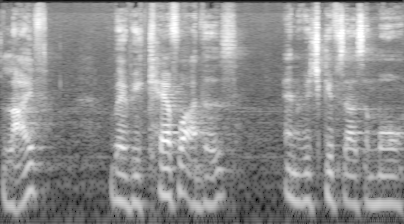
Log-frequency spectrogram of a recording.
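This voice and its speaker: Amid noticeable background noise and audible room echo, a man speaks at a fairly slow pace with a medium pitch and fairly even intonation. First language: Tibetan. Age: 60s. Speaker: Buddhist scholar and translator. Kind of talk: public talk. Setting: lecture hall with audience.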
